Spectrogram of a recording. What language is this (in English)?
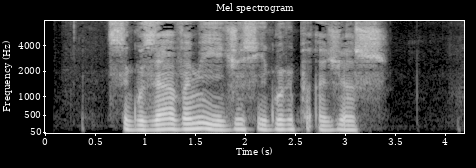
Kabardian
